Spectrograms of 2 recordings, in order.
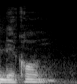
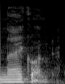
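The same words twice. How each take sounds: First: Nikon is pronounced the English way. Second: Nikon is pronounced the American way. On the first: "if you want to pronounce it the English way, they say Nikon" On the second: "Americans say Nikon"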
